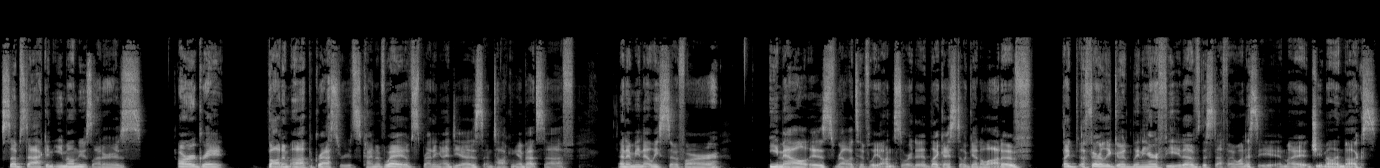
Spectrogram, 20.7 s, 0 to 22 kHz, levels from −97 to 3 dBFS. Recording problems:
none

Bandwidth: 17 kHz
